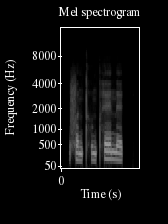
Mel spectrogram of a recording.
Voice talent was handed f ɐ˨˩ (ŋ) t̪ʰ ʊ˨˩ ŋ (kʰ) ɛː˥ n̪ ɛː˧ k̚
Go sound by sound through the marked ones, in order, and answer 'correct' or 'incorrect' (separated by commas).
correct, incorrect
